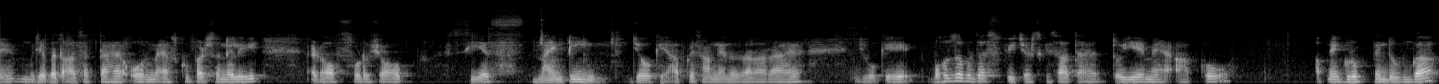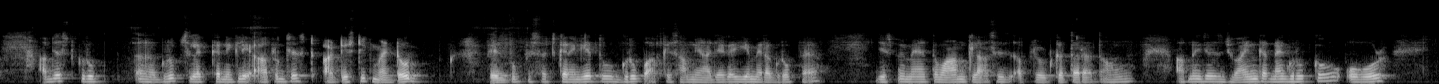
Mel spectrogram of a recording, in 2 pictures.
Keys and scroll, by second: 6.2 ctrl+space.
